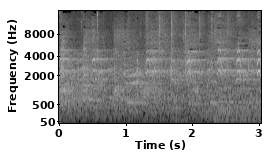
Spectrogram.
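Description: Greater flamingos in a flock give a steady babble of nasal, goose-like honks and grunts, many birds overlapping with no pause.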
